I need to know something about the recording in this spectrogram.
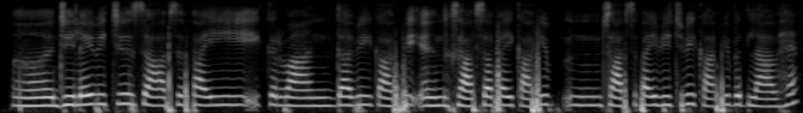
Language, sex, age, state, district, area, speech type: Punjabi, female, 18-30, Punjab, Rupnagar, urban, spontaneous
